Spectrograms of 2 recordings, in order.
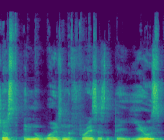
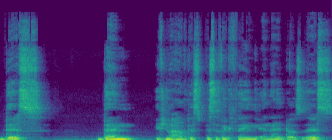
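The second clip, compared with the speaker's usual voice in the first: question-like rising uptalk on final word this. Mimicking people reading off slides, rising question-like ending on 'this'. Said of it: "they would finish every sentence like this".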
